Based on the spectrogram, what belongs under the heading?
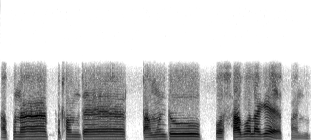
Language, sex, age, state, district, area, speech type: Assamese, male, 18-30, Assam, Sivasagar, rural, conversation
